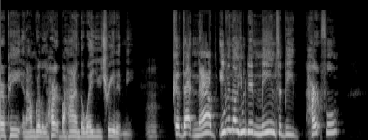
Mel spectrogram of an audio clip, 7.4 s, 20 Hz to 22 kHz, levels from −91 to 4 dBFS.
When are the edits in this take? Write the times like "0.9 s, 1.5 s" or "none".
none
